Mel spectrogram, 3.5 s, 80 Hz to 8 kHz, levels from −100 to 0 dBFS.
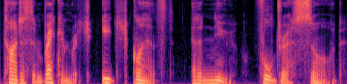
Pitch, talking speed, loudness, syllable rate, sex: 115 Hz, 190 wpm, -23 LUFS, 5.3 syllables/s, male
